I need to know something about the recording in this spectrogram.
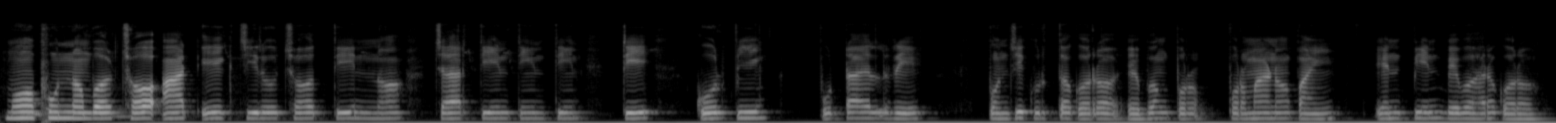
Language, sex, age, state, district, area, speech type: Odia, male, 18-30, Odisha, Kalahandi, rural, read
